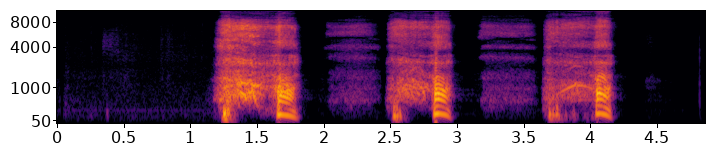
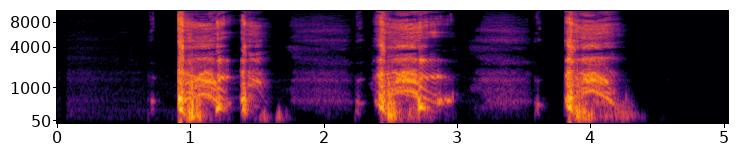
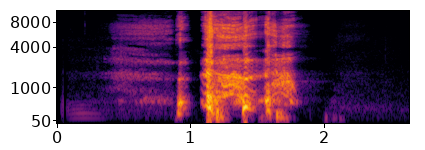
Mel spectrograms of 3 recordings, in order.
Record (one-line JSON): {"exhalation_length": "4.9 s", "exhalation_amplitude": 32768, "exhalation_signal_mean_std_ratio": 0.36, "three_cough_length": "5.0 s", "three_cough_amplitude": 32768, "three_cough_signal_mean_std_ratio": 0.38, "cough_length": "2.6 s", "cough_amplitude": 32768, "cough_signal_mean_std_ratio": 0.37, "survey_phase": "beta (2021-08-13 to 2022-03-07)", "age": "18-44", "gender": "Male", "wearing_mask": "No", "symptom_none": true, "smoker_status": "Ex-smoker", "respiratory_condition_asthma": false, "respiratory_condition_other": false, "recruitment_source": "REACT", "submission_delay": "1 day", "covid_test_result": "Negative", "covid_test_method": "RT-qPCR", "influenza_a_test_result": "Negative", "influenza_b_test_result": "Negative"}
